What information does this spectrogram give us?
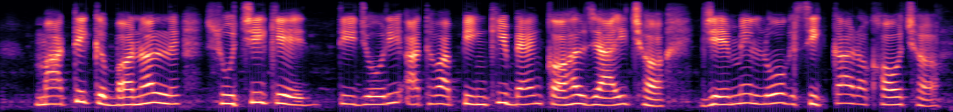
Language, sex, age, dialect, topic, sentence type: Maithili, female, 25-30, Eastern / Thethi, banking, statement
